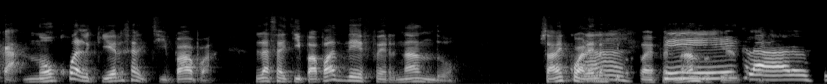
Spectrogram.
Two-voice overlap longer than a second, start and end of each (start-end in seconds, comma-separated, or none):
5.8-7.7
